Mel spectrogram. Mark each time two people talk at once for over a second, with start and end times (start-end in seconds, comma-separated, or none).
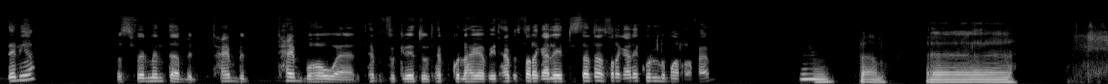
none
